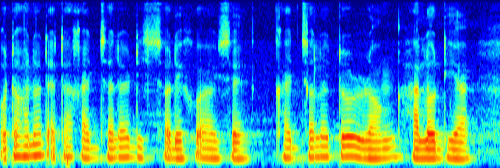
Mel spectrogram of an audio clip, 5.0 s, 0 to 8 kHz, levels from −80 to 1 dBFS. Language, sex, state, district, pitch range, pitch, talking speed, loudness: Assamese, male, Assam, Kamrup Metropolitan, 120-135 Hz, 125 Hz, 110 wpm, -20 LUFS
